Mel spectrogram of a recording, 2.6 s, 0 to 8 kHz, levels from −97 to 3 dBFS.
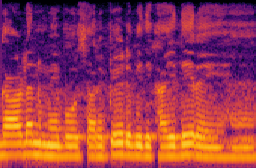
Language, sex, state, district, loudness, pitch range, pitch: Hindi, male, Haryana, Rohtak, -13 LUFS, 140-155 Hz, 140 Hz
